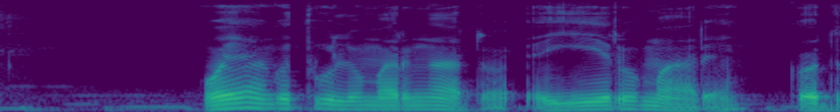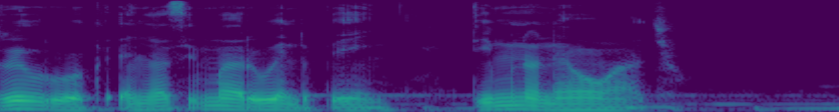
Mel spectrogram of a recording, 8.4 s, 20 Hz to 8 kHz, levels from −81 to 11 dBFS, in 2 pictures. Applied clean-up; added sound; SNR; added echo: none; none; none; none.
